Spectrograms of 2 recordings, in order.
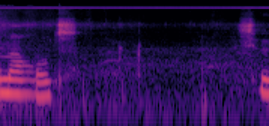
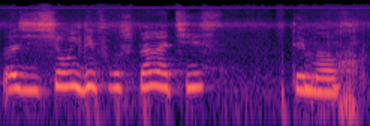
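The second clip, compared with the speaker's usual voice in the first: excited; 3 semitones higher, 7 dB louder than usual. Real, not acted. Threatening teammate excitedly.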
